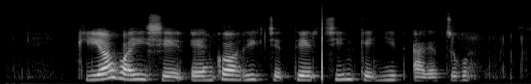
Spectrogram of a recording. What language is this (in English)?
Kalenjin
